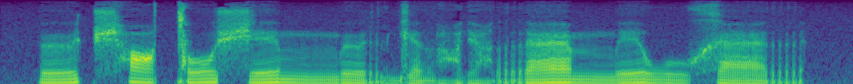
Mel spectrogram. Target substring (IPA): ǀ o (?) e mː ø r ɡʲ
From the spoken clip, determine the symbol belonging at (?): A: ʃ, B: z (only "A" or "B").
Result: A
